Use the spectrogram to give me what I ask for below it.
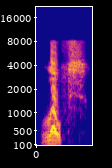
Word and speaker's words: loafs: of the verb and if it's a verb the spelling is not going to change so the pronunciation now follows the pronunciation of an f f or a voiceless sound so it's loafs does anybody know that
